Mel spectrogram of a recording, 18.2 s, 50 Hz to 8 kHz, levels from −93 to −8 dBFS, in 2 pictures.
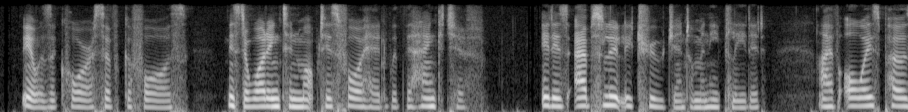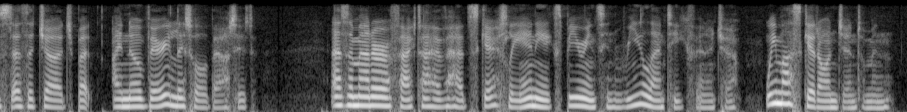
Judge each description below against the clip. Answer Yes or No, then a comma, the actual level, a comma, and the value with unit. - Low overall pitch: No, high, 200 Hz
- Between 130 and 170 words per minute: No, average, 180 wpm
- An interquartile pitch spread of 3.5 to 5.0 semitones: No, average, 2.8 semitones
